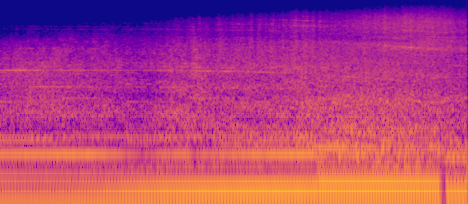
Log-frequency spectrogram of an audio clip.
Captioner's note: light music; jet engines whining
